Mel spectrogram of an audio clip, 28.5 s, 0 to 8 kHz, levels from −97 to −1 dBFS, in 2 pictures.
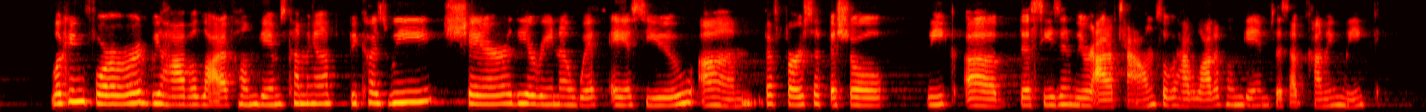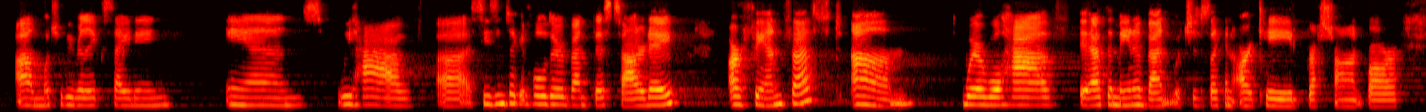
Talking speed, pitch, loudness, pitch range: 160 wpm, 210 Hz, -41 LUFS, 195-230 Hz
